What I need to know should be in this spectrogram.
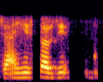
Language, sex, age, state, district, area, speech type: Maithili, female, 45-60, Bihar, Sitamarhi, rural, conversation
